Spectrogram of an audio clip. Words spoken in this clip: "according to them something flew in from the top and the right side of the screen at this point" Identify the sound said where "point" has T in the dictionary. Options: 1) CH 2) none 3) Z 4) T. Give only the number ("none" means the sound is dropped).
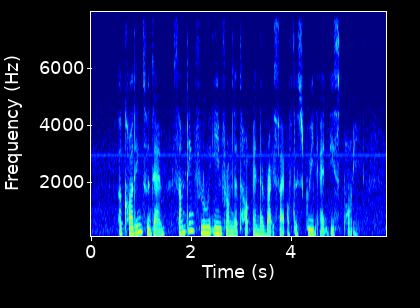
4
